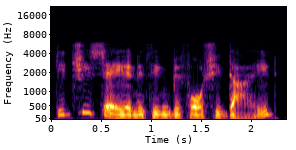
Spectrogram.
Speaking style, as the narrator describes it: asked Dumbledore

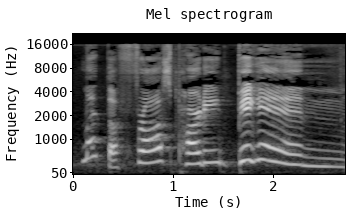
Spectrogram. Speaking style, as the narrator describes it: Rainy cried

